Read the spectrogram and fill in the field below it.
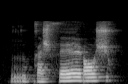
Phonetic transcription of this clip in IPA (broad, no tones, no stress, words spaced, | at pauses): rukaʒθɛːɽɔʒ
